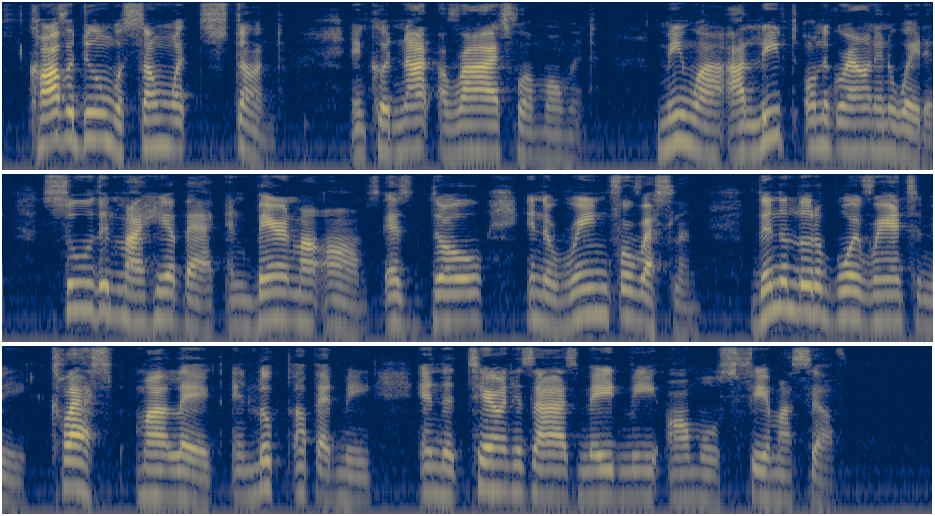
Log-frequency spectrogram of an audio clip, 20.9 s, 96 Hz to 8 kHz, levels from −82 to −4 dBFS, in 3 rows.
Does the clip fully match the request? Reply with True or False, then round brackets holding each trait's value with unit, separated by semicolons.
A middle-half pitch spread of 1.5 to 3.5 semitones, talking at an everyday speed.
False (3.9 semitones; 175 wpm)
